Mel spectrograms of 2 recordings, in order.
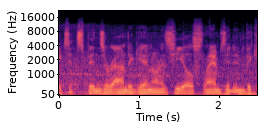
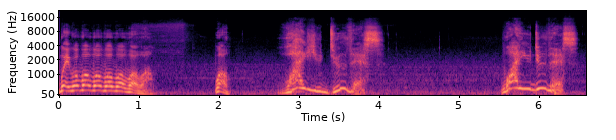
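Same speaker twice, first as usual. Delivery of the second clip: baffled protest; 13 semitones higher than usual. Retold or imitated. Driver finally asking toll collector his reason, baffled protest. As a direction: pitch it high, demanding an explanation.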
